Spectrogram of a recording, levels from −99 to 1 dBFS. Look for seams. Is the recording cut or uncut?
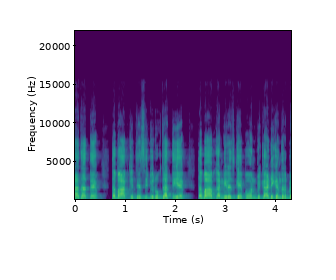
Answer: uncut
